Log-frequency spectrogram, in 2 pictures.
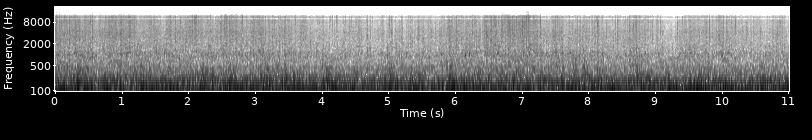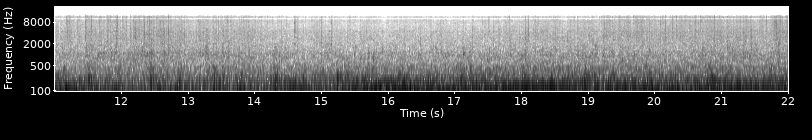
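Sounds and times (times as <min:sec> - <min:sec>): heavy rain drumming on car roof: 0:00.0 - 0:22.0
low rumble: 0:00.0 - 0:22.0.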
